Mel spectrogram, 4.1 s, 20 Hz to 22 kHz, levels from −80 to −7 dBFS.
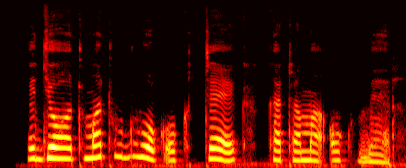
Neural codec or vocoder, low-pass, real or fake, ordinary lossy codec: codec, 44.1 kHz, 7.8 kbps, Pupu-Codec; 19.8 kHz; fake; none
